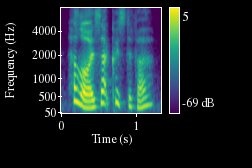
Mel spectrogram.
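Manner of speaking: put-on telephone voice. Retelling ringing Chris while working for a dentist, in a put-on telephone voice. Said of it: "there is my telephone voice, which freaks everyone out".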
